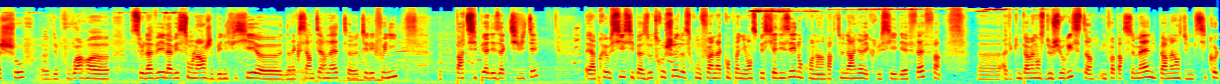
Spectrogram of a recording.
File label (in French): bus femme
